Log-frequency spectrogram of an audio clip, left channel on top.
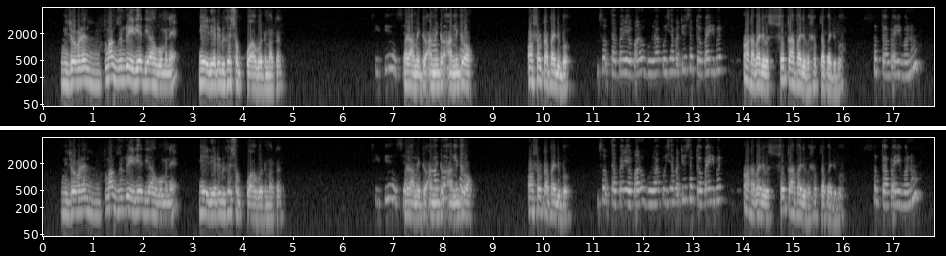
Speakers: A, on the left (about 45°); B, in the centre.
A: নিজৰ মানে তোমাক যোনটো এৰিয়া দিয়া হব মানে সেই এৰিয়াটোৰ বিষয়ে চব কোৱা হব তোমাক তাত।
B: ঠিকেই আছে
A: ধৰা
B: বাৰু
A: আমিতো
B: খোৱা
A: আমিতো
B: বোৱা
A: আমিতো
B: কি তাত
A: অ চব তাৰপাই দিব
B: চব তাৰপাৰাই দিব আৰু ঘূৰা পইচা পাতিও চব ত পাই
A: অ তাৰপাই দিব চব তাৰপাই দিব চব তাৰপাই দিব।
B: চব তাৰপৰাই দিব ন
